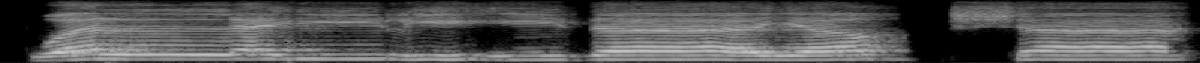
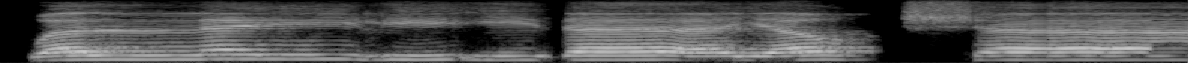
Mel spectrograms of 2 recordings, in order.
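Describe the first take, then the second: The two takes are said the same way.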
